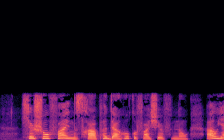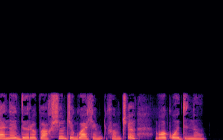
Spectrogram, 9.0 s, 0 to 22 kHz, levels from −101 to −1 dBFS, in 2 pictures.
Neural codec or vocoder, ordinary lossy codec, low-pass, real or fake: none; MP3, 96 kbps; 7.2 kHz; real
